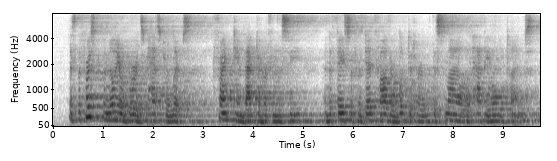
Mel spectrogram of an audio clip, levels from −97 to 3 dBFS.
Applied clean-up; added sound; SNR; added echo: none; none; none; reverberation time 2.6 s.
